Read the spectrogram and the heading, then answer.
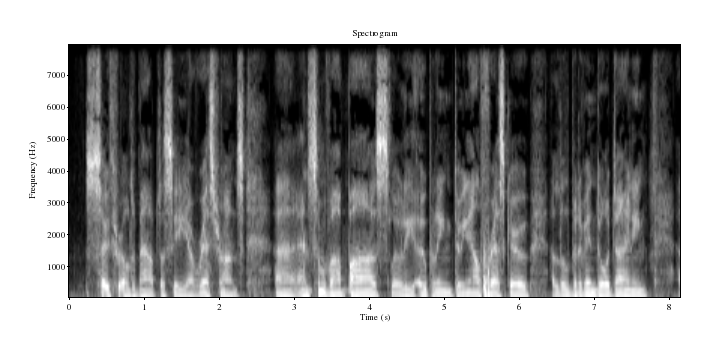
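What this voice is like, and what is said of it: English accent. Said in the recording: “I'm an Irishman with an English accent ... Irishman with an English accent.”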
